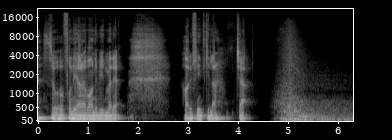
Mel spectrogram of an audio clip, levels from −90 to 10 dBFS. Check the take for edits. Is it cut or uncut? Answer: uncut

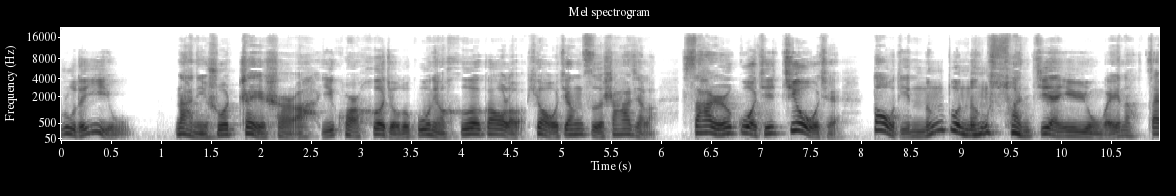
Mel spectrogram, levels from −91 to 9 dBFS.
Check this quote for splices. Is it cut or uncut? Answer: uncut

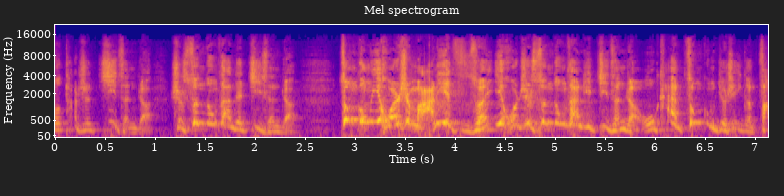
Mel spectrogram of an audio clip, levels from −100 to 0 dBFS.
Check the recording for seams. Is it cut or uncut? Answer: uncut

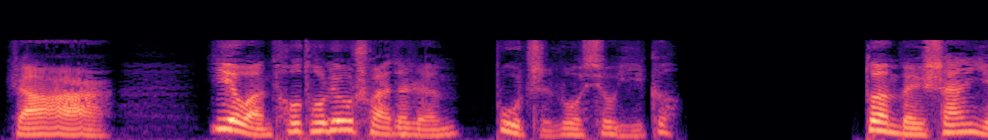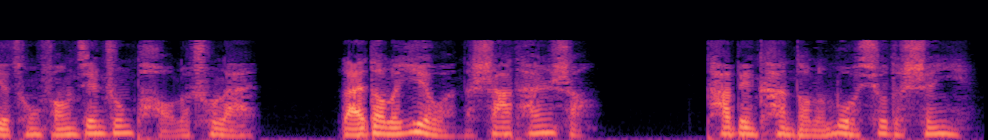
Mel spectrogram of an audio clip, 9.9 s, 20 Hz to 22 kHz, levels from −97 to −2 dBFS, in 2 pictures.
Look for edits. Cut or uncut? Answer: uncut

